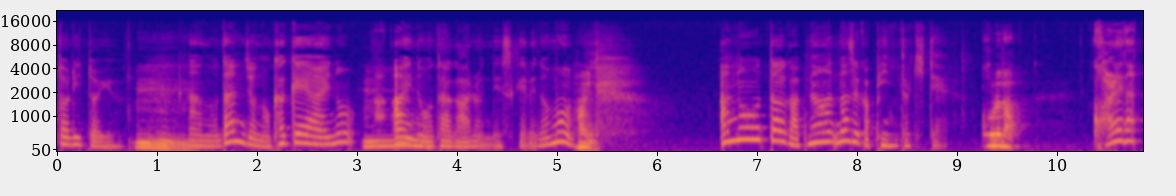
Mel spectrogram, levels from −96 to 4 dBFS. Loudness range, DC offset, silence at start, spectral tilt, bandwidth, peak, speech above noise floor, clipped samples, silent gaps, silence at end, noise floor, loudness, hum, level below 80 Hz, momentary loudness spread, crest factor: 2 LU; under 0.1%; 0 s; -6.5 dB/octave; 16.5 kHz; -10 dBFS; 35 dB; under 0.1%; none; 0 s; -64 dBFS; -30 LUFS; none; -56 dBFS; 12 LU; 20 dB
